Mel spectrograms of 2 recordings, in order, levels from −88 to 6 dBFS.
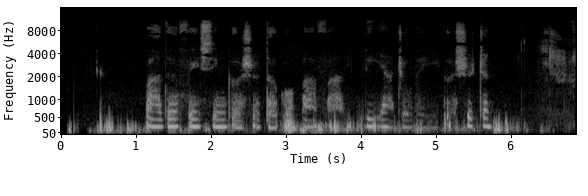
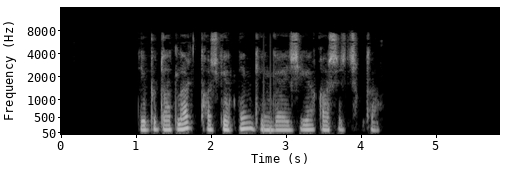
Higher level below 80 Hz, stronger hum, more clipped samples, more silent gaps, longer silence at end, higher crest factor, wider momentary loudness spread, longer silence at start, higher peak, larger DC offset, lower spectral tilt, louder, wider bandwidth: about the same, -56 dBFS vs -58 dBFS; neither; neither; neither; second, 0 s vs 1.6 s; about the same, 20 dB vs 20 dB; first, 14 LU vs 8 LU; second, 0.1 s vs 1.05 s; second, -14 dBFS vs -8 dBFS; neither; about the same, -5.5 dB/octave vs -5 dB/octave; second, -34 LUFS vs -26 LUFS; first, 11.5 kHz vs 8 kHz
